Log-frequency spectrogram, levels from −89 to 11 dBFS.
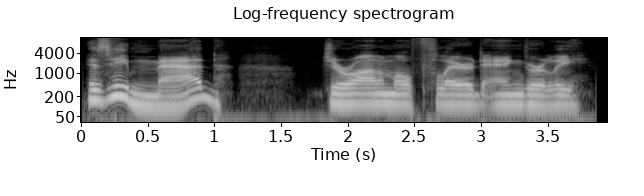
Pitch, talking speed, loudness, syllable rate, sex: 125 Hz, 90 wpm, -18 LUFS, 3.9 syllables/s, male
